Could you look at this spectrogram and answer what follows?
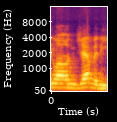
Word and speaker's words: longevity: But you actually say longevity. That's two different G's. There's a hard G on long, and then how do you get the jevity?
